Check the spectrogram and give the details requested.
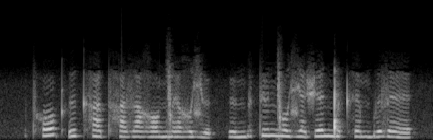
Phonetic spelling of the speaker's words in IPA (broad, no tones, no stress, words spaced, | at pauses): tʰɔ kʼɘkʰatʰaza ʁɔŋ͡ǀɛ ʁʏʑʏ | ʏŋɡʏ tʏŋ͡ǀɔʑæ ʃɛŋ͡ǃʏkʰɛ mbɘ zɛ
